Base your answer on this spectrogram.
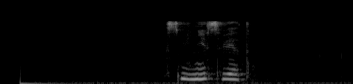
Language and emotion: Russian, neutral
